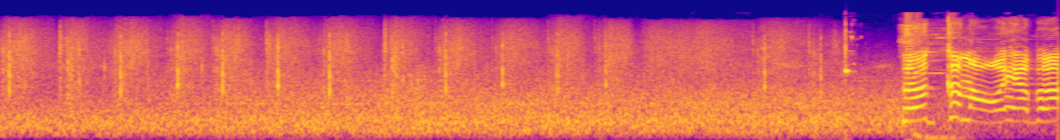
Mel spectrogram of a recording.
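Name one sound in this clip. Footsteps run quickly and steadily on hard ground.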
